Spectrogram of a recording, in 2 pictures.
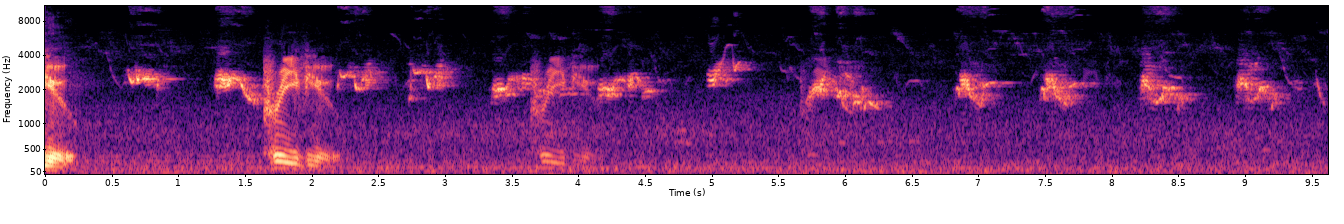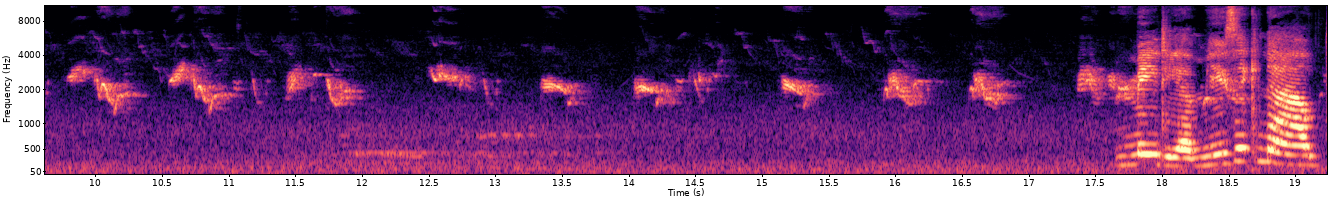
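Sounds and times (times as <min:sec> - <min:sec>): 
speech: 0:00.0 - 0:00.3, 0:01.7 - 0:02.3, 0:03.7 - 0:04.2, 0:17.7 - 0:19.2
birds chirping and chattering: 0:00.0 - 0:19.2.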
